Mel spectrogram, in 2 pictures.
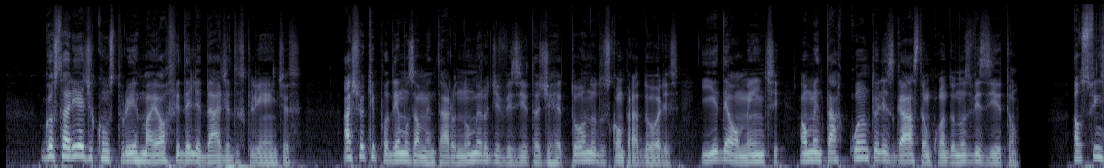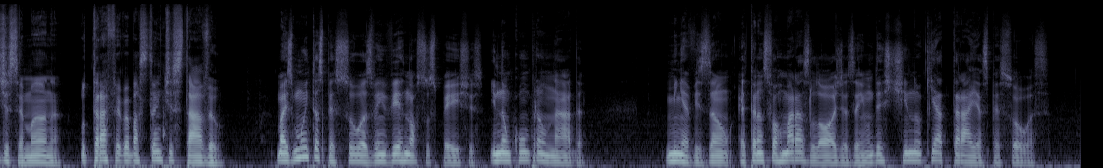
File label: brazilian m narration, portuguese bra voice; voice demos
